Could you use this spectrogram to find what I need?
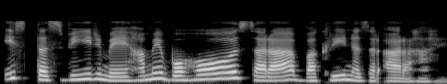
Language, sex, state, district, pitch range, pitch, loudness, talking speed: Hindi, female, Arunachal Pradesh, Lower Dibang Valley, 175-235 Hz, 200 Hz, -15 LUFS, 145 wpm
